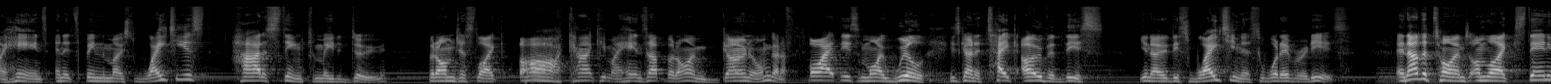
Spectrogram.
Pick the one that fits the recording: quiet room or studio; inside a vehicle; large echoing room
large echoing room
